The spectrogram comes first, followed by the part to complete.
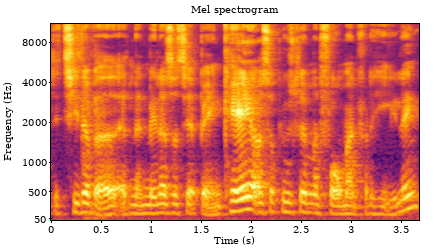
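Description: A woman's dark, mellow voice with vocal fry and ordinary pitch variation. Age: 40s. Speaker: municipal sports consultant. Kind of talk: interview. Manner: hesitant with fillers.

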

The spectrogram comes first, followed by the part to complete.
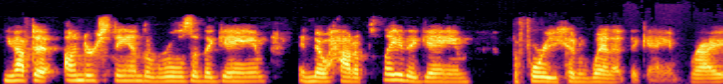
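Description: At a fairly quick pace, a woman with an American accent, medium pitch and fairly even intonation speaks in an unremarkable speaking voice. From Texas Panhandle. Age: 40s. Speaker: venture capital investor. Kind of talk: interview.

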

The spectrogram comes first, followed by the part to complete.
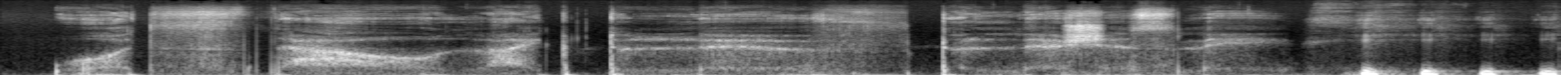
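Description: In a put-on character voice, the speaker sounds raspy and talks at a very slow pace. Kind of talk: archaic, theatrical. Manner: sinister.

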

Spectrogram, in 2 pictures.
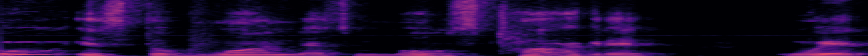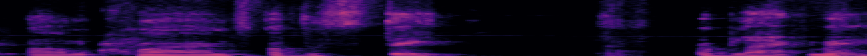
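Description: Speaking at a very slow pace with an American accent, a man uses lively intonation in a fairly high, somewhat breathy voice with a dark, mellow tone. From Chicago. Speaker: professor. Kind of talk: interview.

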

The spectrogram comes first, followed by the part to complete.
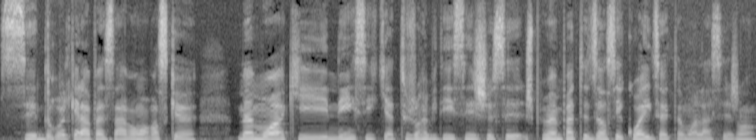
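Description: A woman talks fairly quickly at medium pitch in a flat monotone, recorded very cleanly against a silent background. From Montreal, Quebec. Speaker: student. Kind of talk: group discussion.

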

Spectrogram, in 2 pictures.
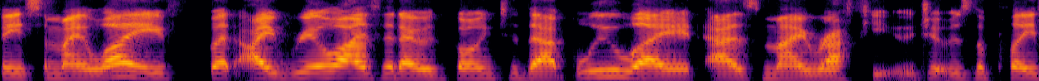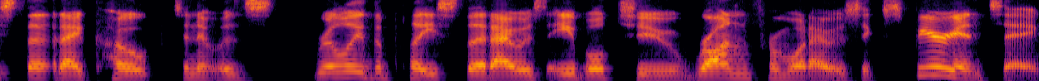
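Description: In a normal speaking voice, a woman talks at a moderate pace and a fairly low pitch with ordinary pitch variation, the sound dry and close with no echo. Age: 20s. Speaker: nonprofit founder and mental health advocate. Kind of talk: interview.

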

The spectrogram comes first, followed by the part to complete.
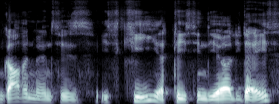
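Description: This voice has a dark, mellow tone and a French accent. It moves at a moderate pace over a quiet background. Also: man. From southern France (Arles). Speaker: quantum computing executive. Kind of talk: interview. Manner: hesitant, repeats words.

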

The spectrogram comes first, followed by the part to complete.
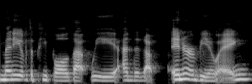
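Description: A normal speaking voice, this woman speaks at medium pitch with an American accent and ordinary pitch variation against a quiet background. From North Carolina, US South. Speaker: documentary filmmaker and writer. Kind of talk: interview.

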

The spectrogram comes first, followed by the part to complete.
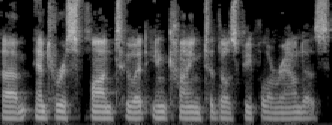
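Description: A man with an American accent speaks at a fairly slow pace and medium pitch over a quiet background. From Salt Lake City, Utah. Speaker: author and church member. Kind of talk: casual interview.

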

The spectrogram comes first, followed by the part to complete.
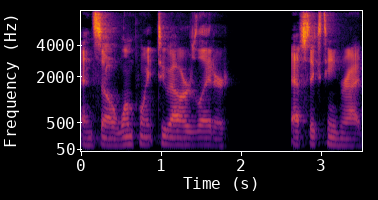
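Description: A man speaks in a monotone, flat way with an American accent. His pitch is fairly low, and the background is quiet. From northeastern Pennsylvania. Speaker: drilling engineer and Air Force veteran. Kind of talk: casual chat. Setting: studio.

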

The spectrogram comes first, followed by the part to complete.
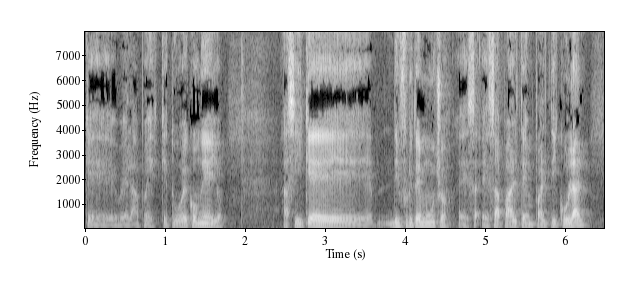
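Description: This man's voice has a dark, mellow tone. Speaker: podcast host, blind technology advocate. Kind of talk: interview.

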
